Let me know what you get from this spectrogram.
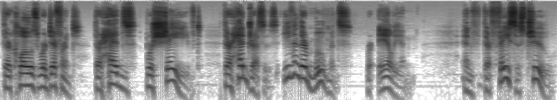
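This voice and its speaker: A man's voice: mid-range voice, very animated, unhurried, no echo, studio quality. A man narrating a storybook in a dramatic reading, with theatrical emphasis and a storyteller's delivery. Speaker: audiobook narrator.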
